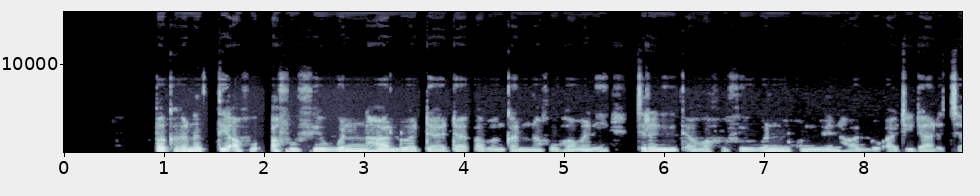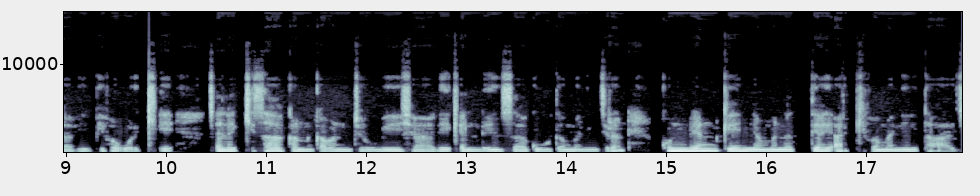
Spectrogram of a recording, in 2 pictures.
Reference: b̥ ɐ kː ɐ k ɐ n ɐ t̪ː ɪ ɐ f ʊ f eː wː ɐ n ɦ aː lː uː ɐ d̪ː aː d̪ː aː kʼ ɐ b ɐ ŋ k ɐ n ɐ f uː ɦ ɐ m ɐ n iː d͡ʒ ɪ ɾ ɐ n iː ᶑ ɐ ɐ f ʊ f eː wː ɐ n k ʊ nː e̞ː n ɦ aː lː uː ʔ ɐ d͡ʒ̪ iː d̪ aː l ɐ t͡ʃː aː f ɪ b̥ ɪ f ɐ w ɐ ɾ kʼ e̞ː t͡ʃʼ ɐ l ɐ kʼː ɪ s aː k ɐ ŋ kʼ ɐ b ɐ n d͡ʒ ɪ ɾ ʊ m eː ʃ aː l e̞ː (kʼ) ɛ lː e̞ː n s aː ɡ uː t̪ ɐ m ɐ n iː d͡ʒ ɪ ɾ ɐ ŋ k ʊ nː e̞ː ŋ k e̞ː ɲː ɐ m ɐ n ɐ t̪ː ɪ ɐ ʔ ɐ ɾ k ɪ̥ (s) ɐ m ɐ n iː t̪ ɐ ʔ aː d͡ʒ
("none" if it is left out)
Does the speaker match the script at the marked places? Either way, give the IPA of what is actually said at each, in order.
kʼ, f

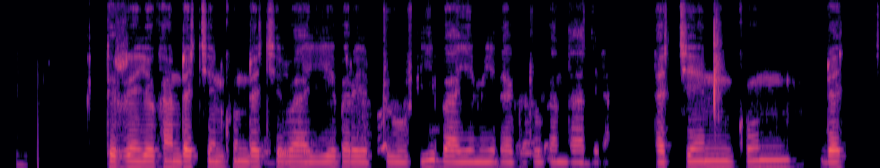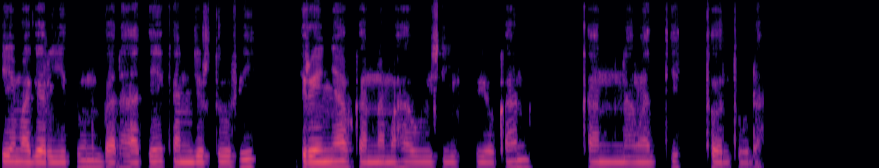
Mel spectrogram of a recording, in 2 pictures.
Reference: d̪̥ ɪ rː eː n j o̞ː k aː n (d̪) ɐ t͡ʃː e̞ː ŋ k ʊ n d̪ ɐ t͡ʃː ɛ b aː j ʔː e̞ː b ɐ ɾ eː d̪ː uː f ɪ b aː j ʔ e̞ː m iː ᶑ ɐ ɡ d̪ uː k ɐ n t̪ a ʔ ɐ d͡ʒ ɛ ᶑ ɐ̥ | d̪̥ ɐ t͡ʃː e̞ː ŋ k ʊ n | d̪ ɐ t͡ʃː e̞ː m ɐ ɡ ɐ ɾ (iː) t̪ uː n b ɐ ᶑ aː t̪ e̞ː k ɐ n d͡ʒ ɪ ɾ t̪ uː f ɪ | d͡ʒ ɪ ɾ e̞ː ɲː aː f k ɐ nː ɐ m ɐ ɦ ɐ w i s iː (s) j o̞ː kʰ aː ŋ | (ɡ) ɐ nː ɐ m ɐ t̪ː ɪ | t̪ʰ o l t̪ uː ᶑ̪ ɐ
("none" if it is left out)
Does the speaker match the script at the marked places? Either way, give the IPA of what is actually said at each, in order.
d̪, iː, f, k

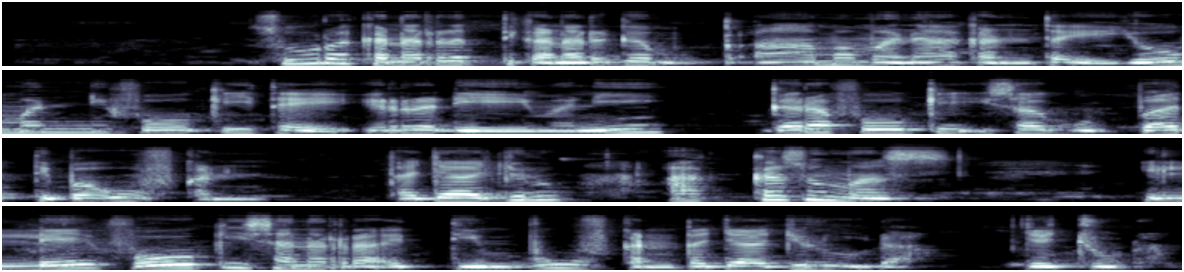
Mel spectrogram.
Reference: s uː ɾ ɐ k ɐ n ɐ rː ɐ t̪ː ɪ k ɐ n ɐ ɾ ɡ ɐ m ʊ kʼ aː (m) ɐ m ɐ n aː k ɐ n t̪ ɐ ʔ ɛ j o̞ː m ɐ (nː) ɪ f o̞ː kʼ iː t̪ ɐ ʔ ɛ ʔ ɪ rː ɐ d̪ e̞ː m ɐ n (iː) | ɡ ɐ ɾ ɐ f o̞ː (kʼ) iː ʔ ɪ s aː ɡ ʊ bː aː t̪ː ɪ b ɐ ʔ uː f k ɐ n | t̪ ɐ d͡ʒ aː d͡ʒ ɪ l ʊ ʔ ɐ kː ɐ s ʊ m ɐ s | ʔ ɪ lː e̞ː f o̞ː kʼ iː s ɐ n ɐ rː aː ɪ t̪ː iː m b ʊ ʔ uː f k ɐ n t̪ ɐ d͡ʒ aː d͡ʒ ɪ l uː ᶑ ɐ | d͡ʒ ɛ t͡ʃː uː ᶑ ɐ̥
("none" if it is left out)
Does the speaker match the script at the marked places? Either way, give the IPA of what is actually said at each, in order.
m, nː, iː, kʼ

